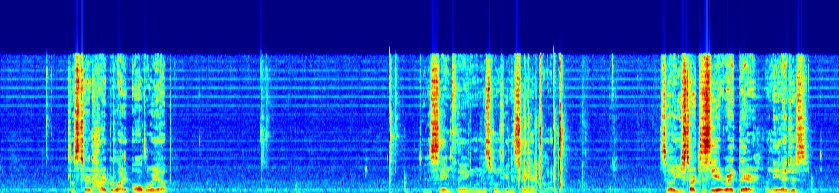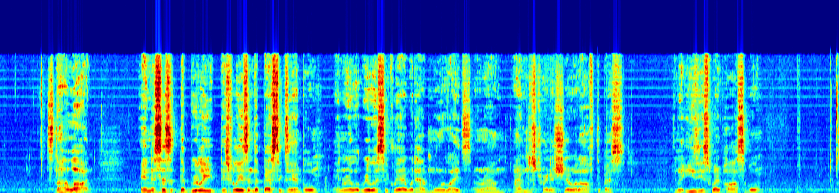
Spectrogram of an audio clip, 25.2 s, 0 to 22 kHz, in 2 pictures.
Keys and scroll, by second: 8.7 Escape, 8.7 space.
